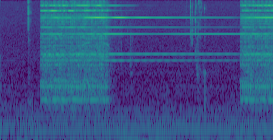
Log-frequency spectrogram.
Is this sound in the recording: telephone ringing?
yes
